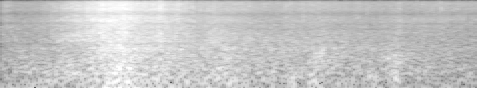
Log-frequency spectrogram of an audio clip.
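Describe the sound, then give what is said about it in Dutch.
Sea waves break on the shore, a broad rushing wash that swells early and then settles into a steady surf roar with faint wind. No one speaks. “Luister. En zal de zee jouw energie van je overneem?”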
